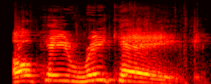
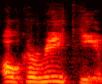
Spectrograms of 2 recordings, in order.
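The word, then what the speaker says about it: Okereke: I got it right I know it's not okariki looks like okariki that is not the right way to say the name nonetheless Bobby is a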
